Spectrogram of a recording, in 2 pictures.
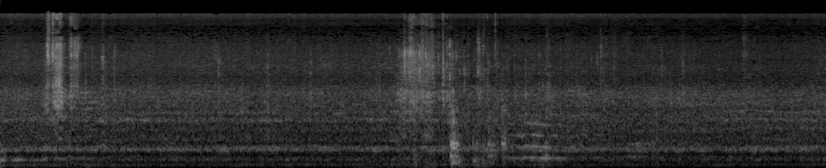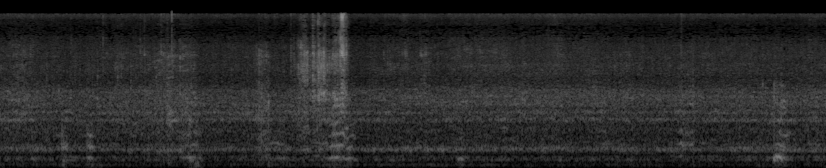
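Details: Wild Apis cerana colony hums steadily while its comb is scraped out with a knife during a search for the queen; continuous even drone broken by scattered scraping clicks and thuds.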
